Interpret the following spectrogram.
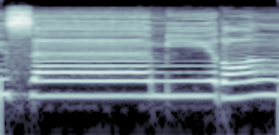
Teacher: tanwin fathah bertemu dengan huruf Ta Maka tahan dua harakat hukumnya ikhfa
